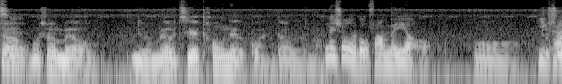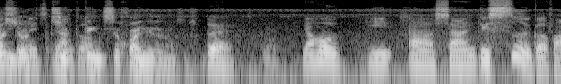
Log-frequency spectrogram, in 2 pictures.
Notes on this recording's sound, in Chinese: 本期为室外录音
